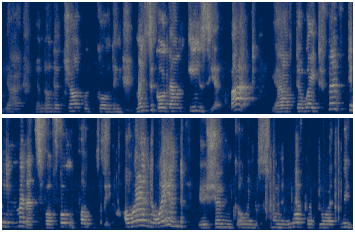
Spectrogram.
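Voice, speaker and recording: A woman puts on a character voice, high-pitched and fairly slow with lively intonation. Her loudness swings widely, and a slight echo is audible. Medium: stage play. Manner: shrill, scolding.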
